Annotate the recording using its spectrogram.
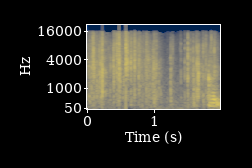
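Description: Clear plastic packaging bag crinkling and crackling as hands pull and pick at it to get it open. The crackling is dense through the first second and sparser after.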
